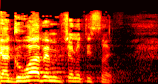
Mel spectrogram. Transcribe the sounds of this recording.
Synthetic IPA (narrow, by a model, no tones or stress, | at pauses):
aɡʁuabememʃalot̪isʁaḛl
